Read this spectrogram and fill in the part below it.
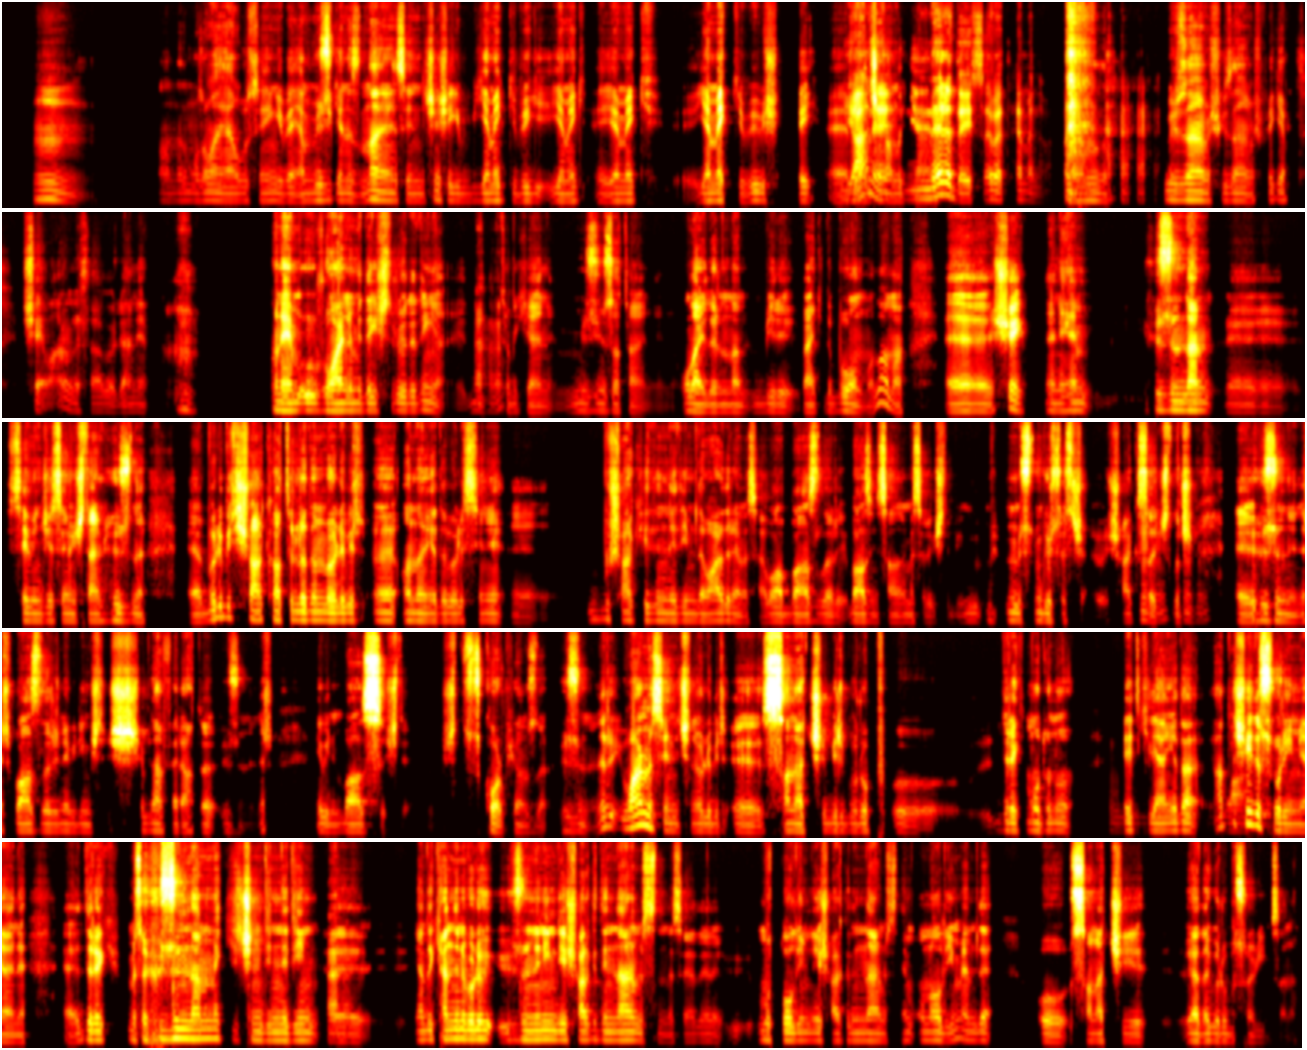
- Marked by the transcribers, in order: chuckle; throat clearing; stressed: "hüzünlenmek"
- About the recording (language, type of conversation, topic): Turkish, podcast, Müzik dinlerken ruh halin nasıl değişir?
